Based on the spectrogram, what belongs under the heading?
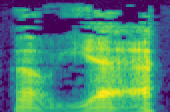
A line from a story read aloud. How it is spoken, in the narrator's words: said Sirius sarcastically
